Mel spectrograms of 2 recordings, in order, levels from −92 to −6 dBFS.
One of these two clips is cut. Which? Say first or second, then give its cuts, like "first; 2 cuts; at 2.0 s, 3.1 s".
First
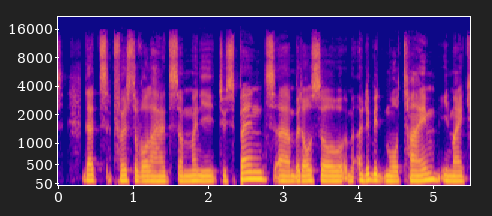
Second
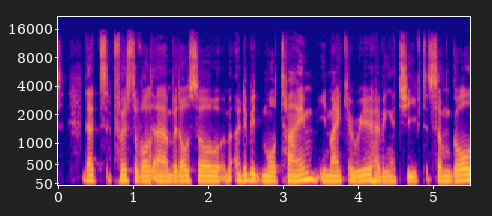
second; 1 cut; at 1.2 s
